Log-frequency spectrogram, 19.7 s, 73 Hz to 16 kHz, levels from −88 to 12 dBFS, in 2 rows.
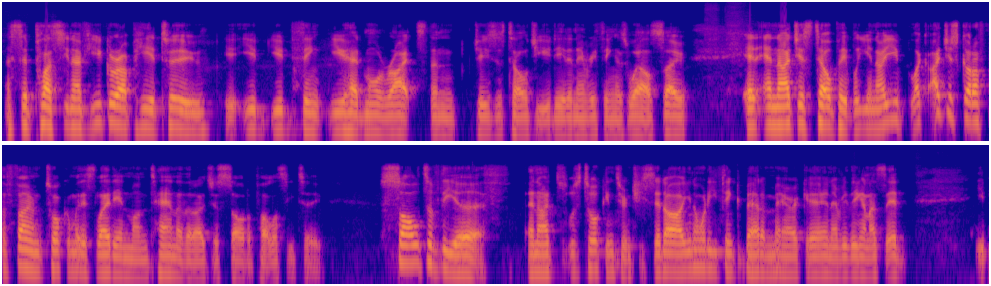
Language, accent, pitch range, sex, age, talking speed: English, Australian, 95-130 Hz, male, 40-59, 260 wpm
